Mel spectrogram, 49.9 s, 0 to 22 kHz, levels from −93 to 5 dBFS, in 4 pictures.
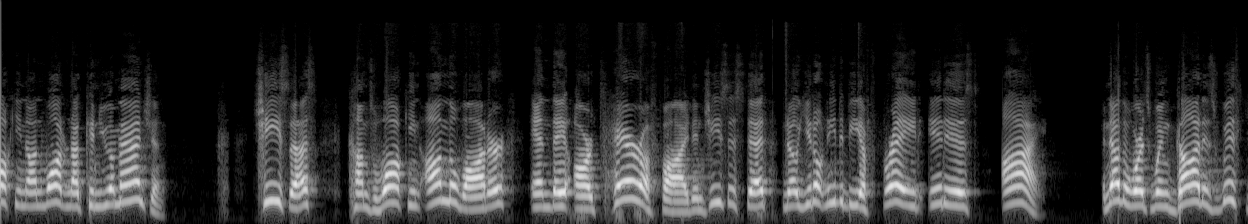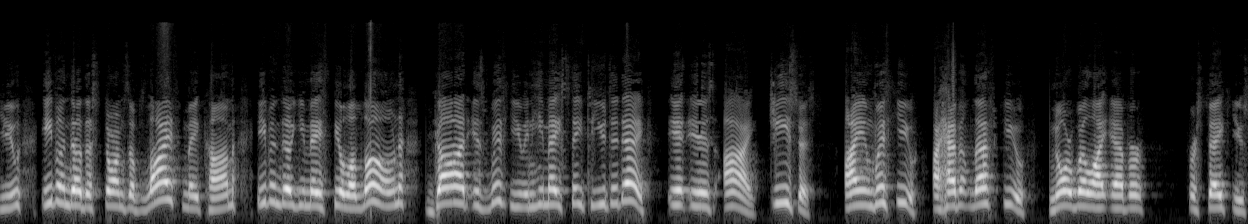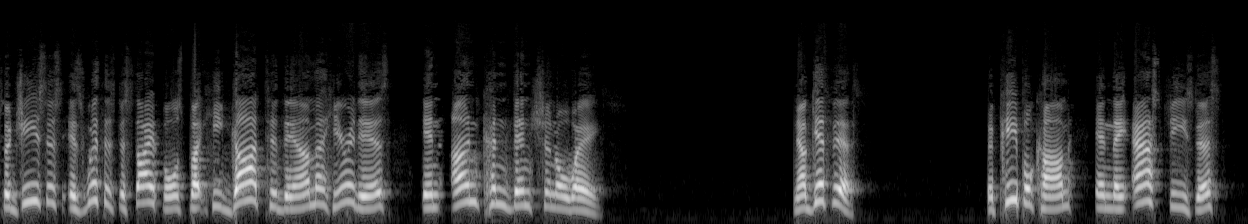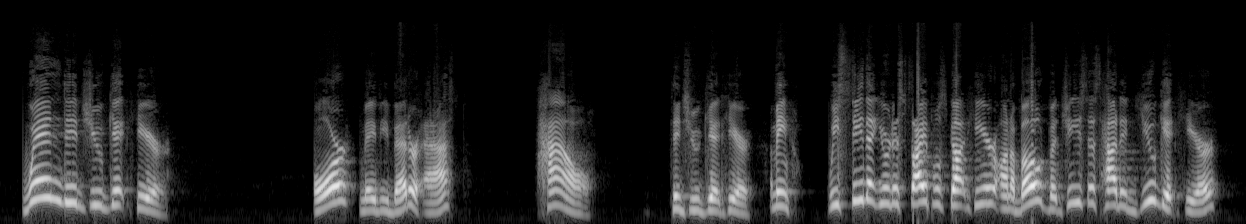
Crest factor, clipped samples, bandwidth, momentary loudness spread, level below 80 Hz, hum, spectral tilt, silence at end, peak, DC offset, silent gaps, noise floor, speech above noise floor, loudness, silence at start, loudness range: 18 dB; under 0.1%; 6.6 kHz; 13 LU; -72 dBFS; none; -7.5 dB/octave; 0.35 s; 0 dBFS; under 0.1%; none; -85 dBFS; 68 dB; -18 LUFS; 0 s; 6 LU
